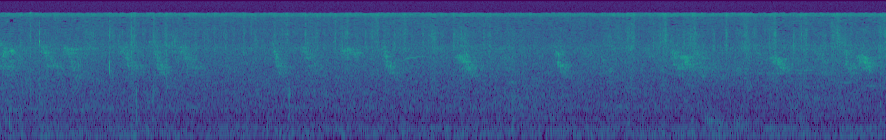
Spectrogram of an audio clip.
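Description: Near silence: a low steady room hum with faint, short, high chirps about once a second, like a small bird calling.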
